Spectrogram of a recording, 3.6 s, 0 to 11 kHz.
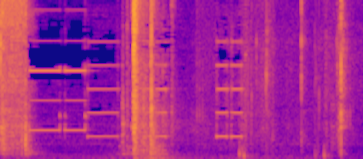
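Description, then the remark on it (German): An electronic door lock whirs with high, buzzy tones, then snaps open in a few sharp mechanical clicks, followed by softer scattered clacks; no one speaks. “In diesem Moment klickte das Türschloss und 2 Männer in teuren Maßanzügen betraten den Raum.”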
